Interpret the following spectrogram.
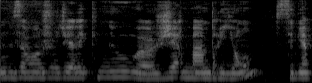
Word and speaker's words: Germain Brion: Nous avons aujourd'hui avec nous Germain Brion. C'est bien prononcé?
